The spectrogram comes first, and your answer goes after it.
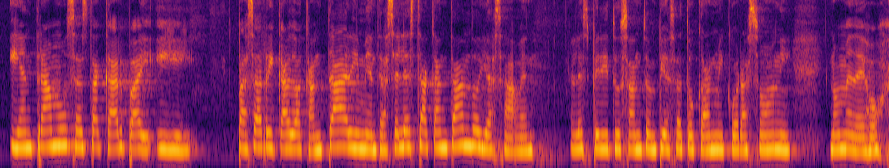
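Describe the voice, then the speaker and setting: A woman's voice: fairly high pitch, warm tone. Woman telling her church testimony. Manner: conversational, repeats phrases, asks the audience for agreement. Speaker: guest speaker giving testimony.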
